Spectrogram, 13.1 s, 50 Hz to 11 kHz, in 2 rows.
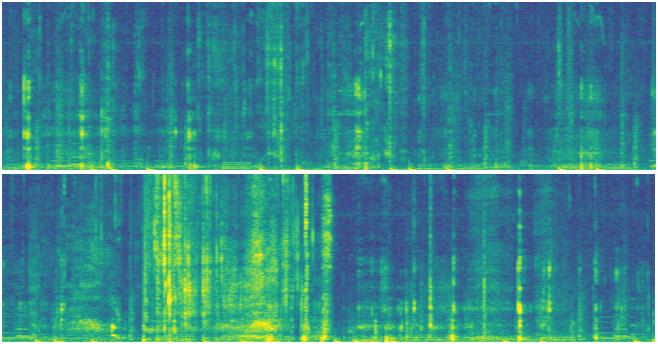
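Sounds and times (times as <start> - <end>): biting into food: 0.0 - 13.0
wet smacking chewing: 0.0 - 13.0.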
